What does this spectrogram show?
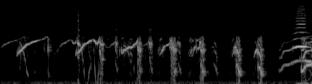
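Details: Possibly two little owls calling at the same time, 14 April after 04:56, echo present: long upslurred whistles, then a rapid string of short, clipped notes and a final harmonic wail.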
